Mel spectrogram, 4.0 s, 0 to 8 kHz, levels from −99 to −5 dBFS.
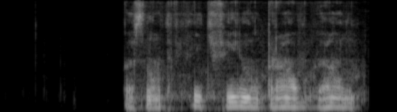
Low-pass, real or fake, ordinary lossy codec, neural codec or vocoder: none; fake; none; codec, 16 kHz, 4.8 kbps, FACodec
